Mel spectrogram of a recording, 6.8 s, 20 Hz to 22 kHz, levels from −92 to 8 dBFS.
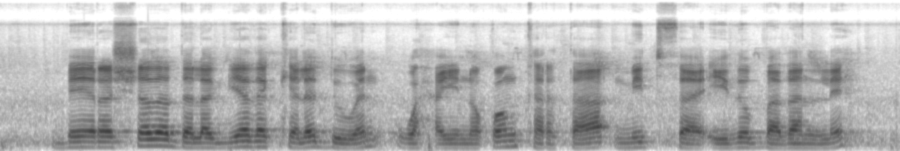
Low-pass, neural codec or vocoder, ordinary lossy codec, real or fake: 19.8 kHz; none; none; real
